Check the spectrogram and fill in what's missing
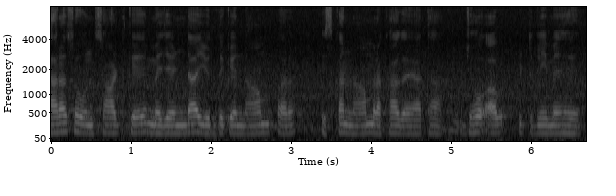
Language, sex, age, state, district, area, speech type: Hindi, male, 30-45, Madhya Pradesh, Harda, urban, read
